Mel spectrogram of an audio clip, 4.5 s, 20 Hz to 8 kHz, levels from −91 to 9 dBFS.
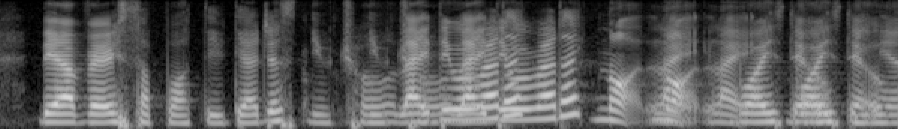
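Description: Likely a slower second capture path: from 1.83 s onward, a doubled audio track repeats the speech, equally loud and dry, about 300 ms late.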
